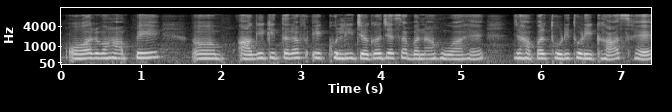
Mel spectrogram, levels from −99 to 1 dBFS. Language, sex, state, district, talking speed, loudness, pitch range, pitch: Hindi, female, Uttar Pradesh, Jalaun, 145 wpm, -23 LUFS, 230-255 Hz, 245 Hz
